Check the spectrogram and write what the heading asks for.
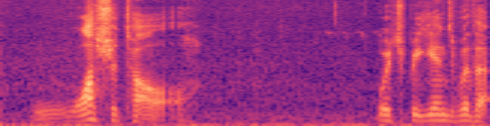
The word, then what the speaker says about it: Ouachita: And it took me about half a year, but I think I learned to pronounce Ouachita, which begins with an O, by the way.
